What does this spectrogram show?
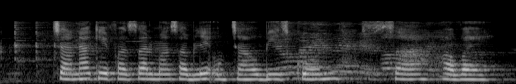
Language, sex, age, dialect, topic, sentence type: Chhattisgarhi, female, 18-24, Western/Budati/Khatahi, agriculture, question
